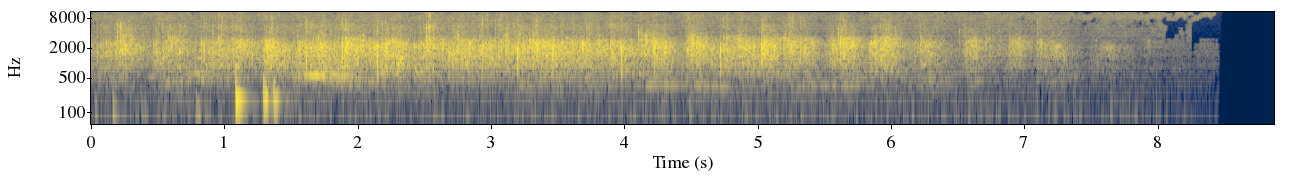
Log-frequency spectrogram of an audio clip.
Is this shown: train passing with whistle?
no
